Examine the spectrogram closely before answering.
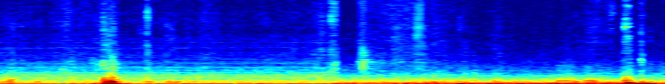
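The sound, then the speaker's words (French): A low, steady car-interior hum runs throughout, broken by a couple of short mechanical clunks as the handbrake is released on a start-stop car set to Drive (D) and the vehicle begins to roll. “Et là, j'enlève le frein à main.”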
